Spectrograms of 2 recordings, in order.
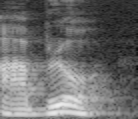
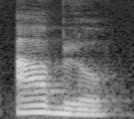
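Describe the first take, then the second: First: The stress is on the last syllable. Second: The stress is on the first syllable. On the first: The speaker calls it wrong. "it's not here, it's not hablo" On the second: The speaker calls it right. "es hablo"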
